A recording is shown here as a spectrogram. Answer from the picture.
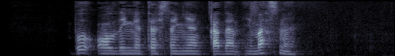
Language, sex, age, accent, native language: Uzbek, male, 18-24, Andijon, Uzbek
